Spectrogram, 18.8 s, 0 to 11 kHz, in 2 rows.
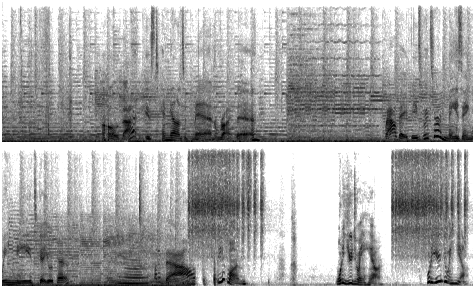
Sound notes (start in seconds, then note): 17.2 snake rattle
